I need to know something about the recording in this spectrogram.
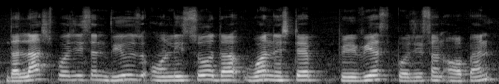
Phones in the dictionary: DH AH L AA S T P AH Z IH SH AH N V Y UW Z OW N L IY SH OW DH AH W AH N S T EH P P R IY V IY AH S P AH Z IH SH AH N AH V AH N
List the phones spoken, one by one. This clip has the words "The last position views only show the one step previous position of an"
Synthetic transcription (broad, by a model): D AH L AA S T P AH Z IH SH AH N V Y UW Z OW N L IY S OW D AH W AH N S T EH P P R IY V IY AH S P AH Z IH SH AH N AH P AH N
